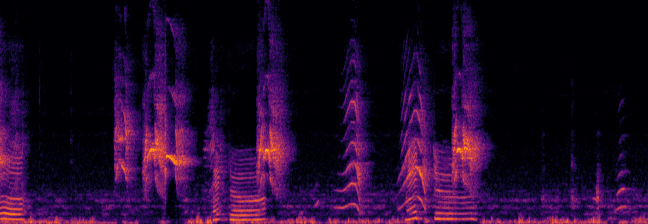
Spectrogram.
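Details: Indian ringneck parrot talking and dancing, producing voice-like drawn-out tonal syllables, some resembling a cat's meow, mixed with short shrill squawks, over low background rumble.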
